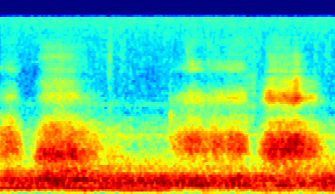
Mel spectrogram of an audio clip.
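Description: Soft breathing close to the microphone: three breaths, each lasting most of a second, about a second apart.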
